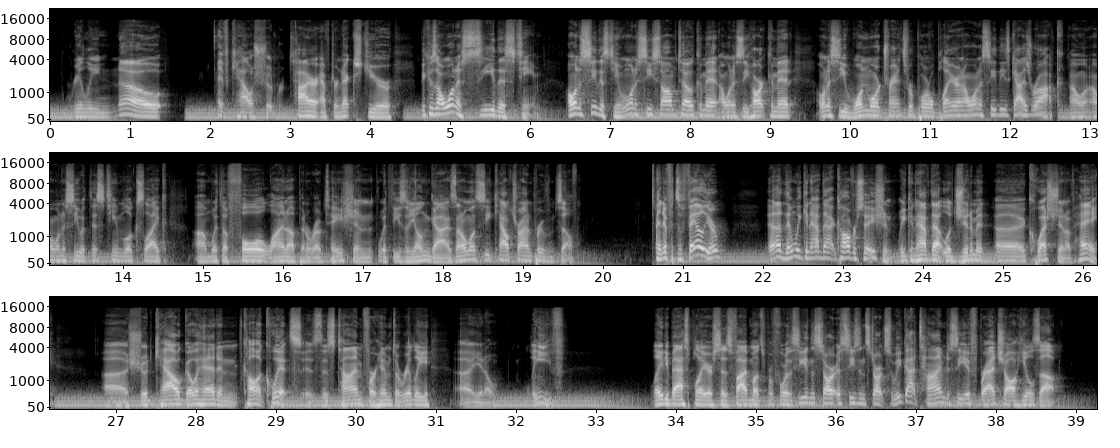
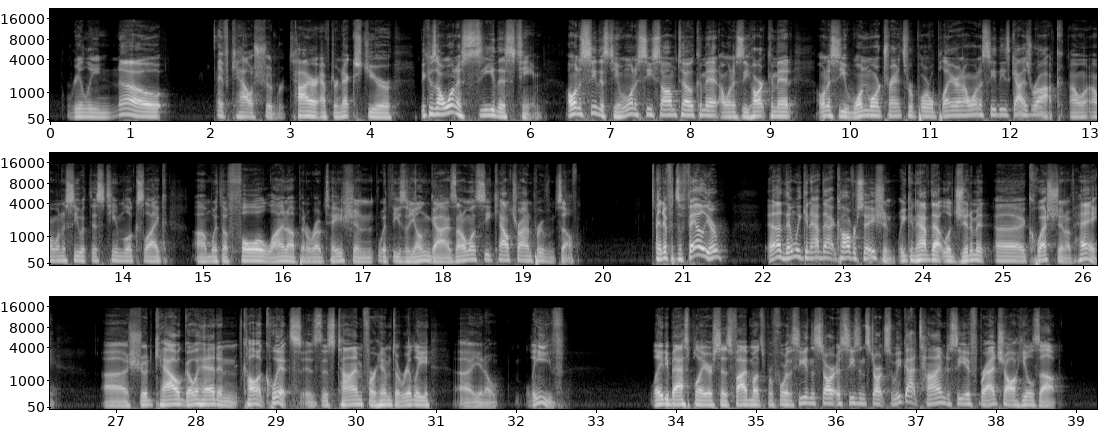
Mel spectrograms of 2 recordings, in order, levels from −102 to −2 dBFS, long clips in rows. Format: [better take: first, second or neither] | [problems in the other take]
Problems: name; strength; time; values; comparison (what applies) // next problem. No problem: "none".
second | low rumble; faint; throughout; 25 dB below the speech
